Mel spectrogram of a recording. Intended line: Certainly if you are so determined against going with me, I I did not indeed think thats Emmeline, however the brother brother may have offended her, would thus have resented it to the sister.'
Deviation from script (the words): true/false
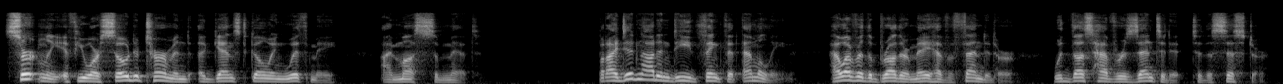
true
